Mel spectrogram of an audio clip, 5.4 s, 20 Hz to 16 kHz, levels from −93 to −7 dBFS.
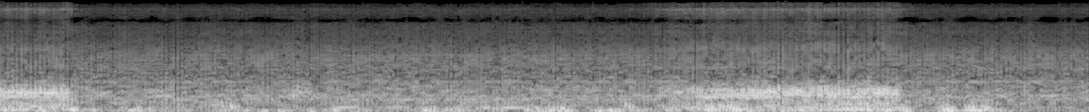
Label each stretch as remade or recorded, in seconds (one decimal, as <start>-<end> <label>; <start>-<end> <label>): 0.0-5.4 remade

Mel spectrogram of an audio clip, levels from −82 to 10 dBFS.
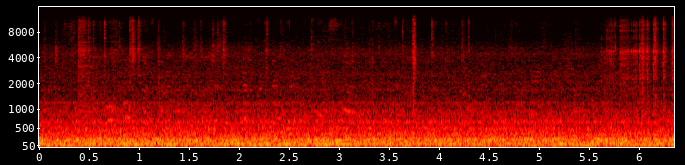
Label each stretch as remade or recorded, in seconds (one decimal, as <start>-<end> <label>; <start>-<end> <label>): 0.0-3.7 recorded; 3.7-4.8 remade; 4.8-5.4 recorded; 5.4-6.4 remade

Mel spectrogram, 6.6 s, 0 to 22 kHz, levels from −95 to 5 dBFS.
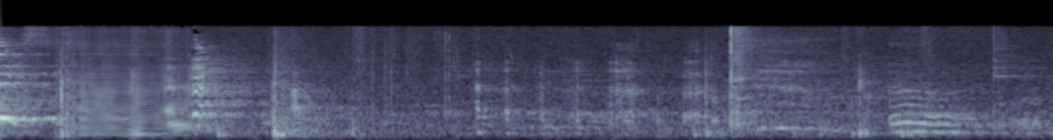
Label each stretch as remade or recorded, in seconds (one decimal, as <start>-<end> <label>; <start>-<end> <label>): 0.0-0.5 recorded; 0.5-1.2 remade; 1.2-6.6 recorded

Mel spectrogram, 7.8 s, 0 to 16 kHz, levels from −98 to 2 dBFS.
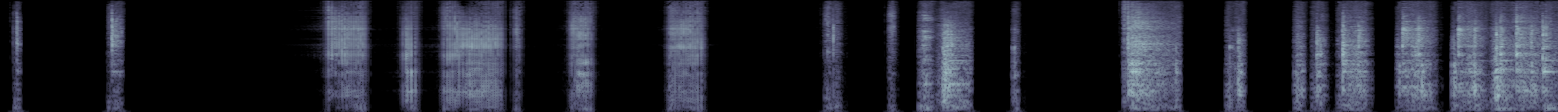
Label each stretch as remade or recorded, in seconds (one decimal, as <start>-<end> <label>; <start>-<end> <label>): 0.0-1.3 recorded; 1.3-4.1 remade; 4.1-7.8 recorded

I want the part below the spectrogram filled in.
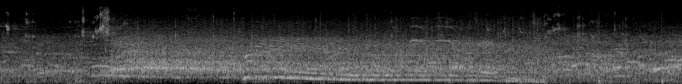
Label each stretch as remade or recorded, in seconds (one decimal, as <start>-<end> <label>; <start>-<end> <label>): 0.0-5.0 recorded; 5.0-5.7 remade; 5.7-6.8 recorded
